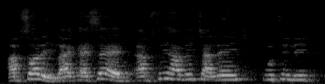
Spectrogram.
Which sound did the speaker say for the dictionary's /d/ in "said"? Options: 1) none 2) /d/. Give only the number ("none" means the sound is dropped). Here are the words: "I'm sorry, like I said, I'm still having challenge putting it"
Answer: 2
